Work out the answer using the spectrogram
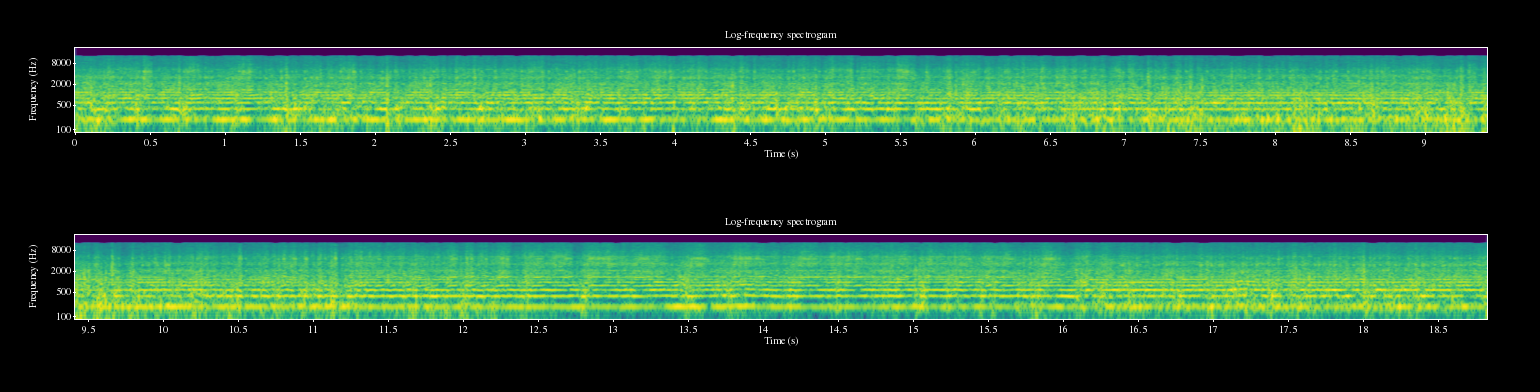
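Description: Radio-controlled model speedboat's motor running at a steady high speed, heard from on board, with water hissing past the hull. The motor holds one even pitch.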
